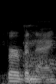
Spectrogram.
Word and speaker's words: Bourbonnais: There, Bourbonnais, that's how you pronounce it, right? Bourbonnais. Bourbonnais, right? Yeah, no, No, it's an S. Yeah. sound. Bourbonnais. Oh, Bourbonnais, okay. Yeah, it's French.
